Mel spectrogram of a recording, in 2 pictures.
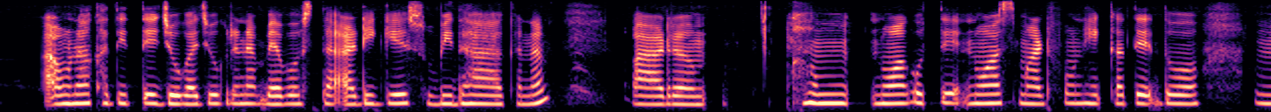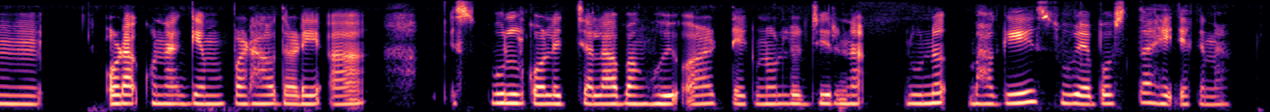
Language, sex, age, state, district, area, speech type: Santali, female, 18-30, West Bengal, Jhargram, rural, spontaneous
